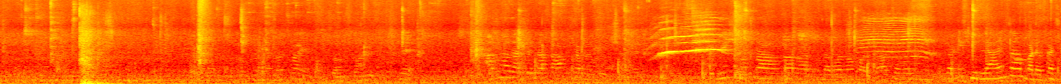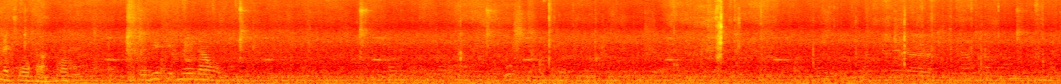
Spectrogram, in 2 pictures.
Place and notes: refrath, siebenmorgen, drogeriemarkt
morgens im drogeriemarkt, einkaufswagen, kundengespäche, schritte, kinderschreien, das piepen der kasse
soundmap nrw - social ambiences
